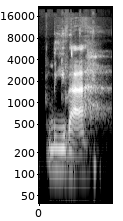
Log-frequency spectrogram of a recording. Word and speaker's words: Levi: How is it pronounced? Levi. Levi. Jeans. Okay. Yeah. Like the jeans.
